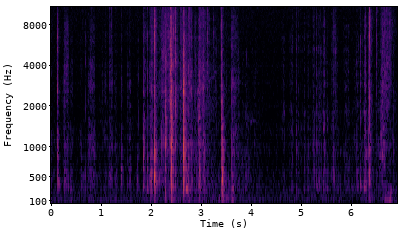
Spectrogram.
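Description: Scissors cutting decorative paper panels for a craft exploding box, a few quiet snips and paper rustles with a brief cluster of sharper cuts midway, close and alone.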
